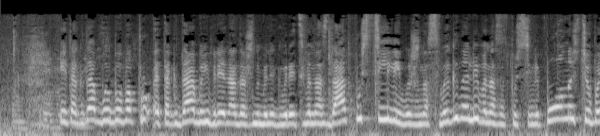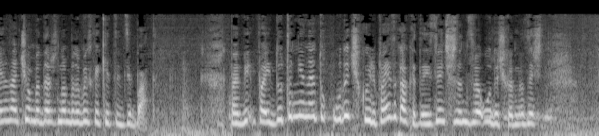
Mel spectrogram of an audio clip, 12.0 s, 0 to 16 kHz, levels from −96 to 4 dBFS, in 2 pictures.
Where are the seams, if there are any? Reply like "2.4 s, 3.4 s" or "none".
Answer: 8.2 s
